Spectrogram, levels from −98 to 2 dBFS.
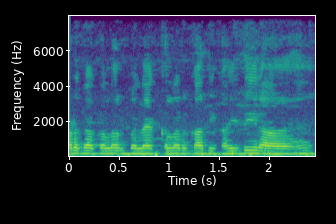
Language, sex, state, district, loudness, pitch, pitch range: Hindi, male, Haryana, Charkhi Dadri, -16 LUFS, 155 Hz, 150-155 Hz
